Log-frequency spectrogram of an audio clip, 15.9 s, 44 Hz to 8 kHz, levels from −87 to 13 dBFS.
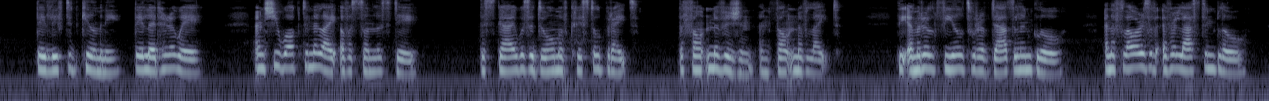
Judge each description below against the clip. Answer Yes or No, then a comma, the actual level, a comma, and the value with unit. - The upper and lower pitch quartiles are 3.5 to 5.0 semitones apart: No, average, 3.0 semitones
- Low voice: No, high, 210 Hz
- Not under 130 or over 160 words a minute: Yes, average, 155 wpm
